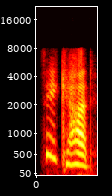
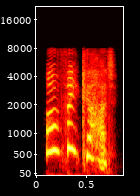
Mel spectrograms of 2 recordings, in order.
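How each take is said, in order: First: Said in the usual way. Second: High relieved thank God. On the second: Real, not acted. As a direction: squeal it with relief. Relief that alerts work.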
